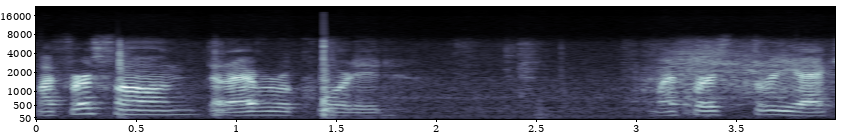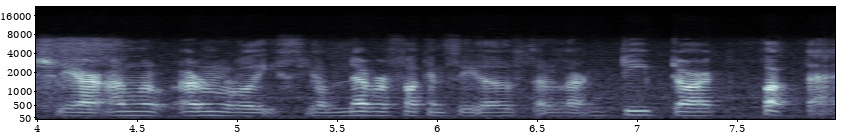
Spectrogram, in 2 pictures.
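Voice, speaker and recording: A man speaks at medium pitch and a moderate pace with fairly even intonation and big swings in loudness, over noticeable background noise. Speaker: amateur rapper. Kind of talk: casual vlog explanation. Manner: halting.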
